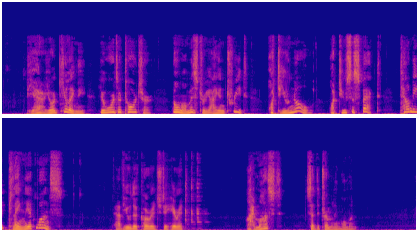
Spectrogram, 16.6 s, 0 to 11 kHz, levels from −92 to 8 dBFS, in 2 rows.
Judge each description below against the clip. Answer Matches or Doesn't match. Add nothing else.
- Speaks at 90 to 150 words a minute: Matches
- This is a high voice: Doesn't match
